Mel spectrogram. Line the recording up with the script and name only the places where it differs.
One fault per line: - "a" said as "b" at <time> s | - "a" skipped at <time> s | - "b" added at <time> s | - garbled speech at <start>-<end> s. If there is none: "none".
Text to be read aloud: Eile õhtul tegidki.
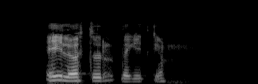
none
